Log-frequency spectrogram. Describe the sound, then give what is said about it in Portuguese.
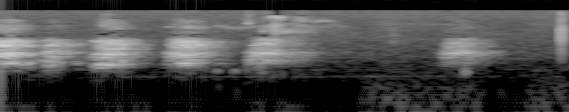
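A dog barks repeatedly in a quick series of about five sharp barks, then pauses before one more bark, loud with no one talking. “Ó, o cachorro tá puta agora com alguma coisa.”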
